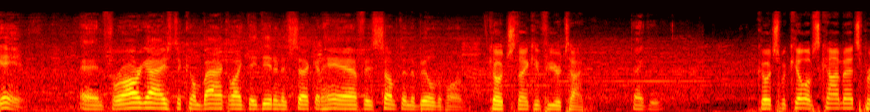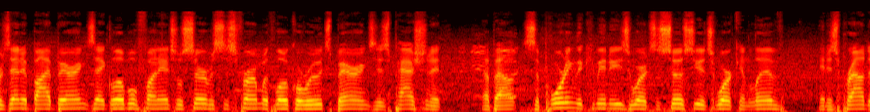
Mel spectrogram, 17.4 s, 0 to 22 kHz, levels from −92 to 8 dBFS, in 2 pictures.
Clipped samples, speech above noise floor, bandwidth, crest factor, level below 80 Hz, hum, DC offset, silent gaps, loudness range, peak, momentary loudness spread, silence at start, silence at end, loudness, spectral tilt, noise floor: under 0.1%; 21 dB; 14 kHz; 20 dB; -54 dBFS; none; under 0.1%; none; 6 LU; -8 dBFS; 14 LU; 0 s; 0 s; -28 LUFS; -4 dB/octave; -49 dBFS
